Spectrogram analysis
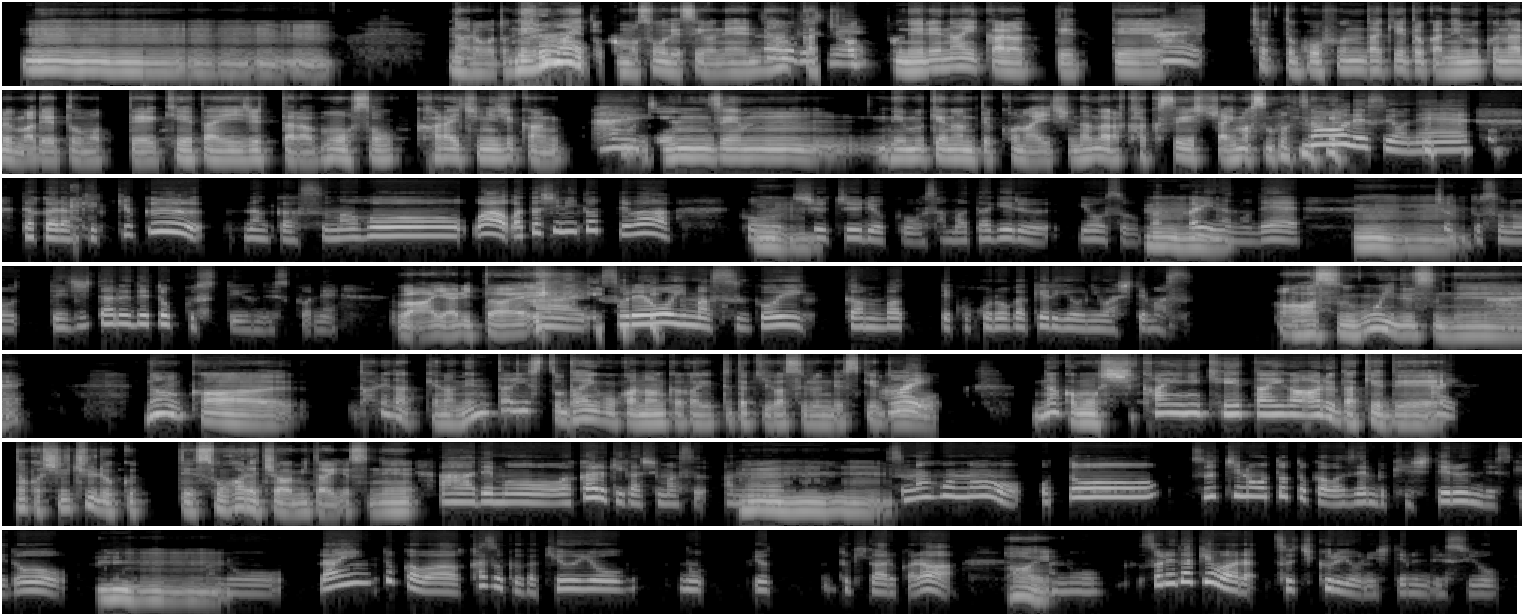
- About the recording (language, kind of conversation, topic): Japanese, podcast, スマホは集中力にどのような影響を与えますか？
- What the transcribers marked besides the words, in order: laughing while speaking: "もんね"; laugh; laugh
